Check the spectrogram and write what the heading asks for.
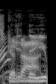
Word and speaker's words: Gadot: Gadot or Gadot? What is it? – It's Gadot. – You pronounce the T, yeah.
